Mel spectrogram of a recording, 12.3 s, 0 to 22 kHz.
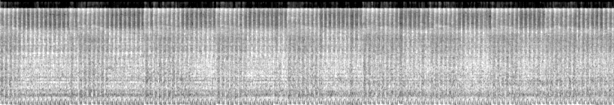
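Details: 5 HP diesel engine (Usha/Kirloskar/Fieldmarshal type): sharp, hard knock on every firing stroke, about three to four a second, rattly and harsh over the thump. Abnormal knock; nozzle adjustment suspected, not confirmed.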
